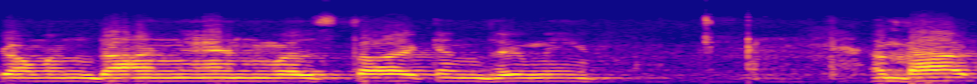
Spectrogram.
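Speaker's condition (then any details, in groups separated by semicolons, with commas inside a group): ALS (Lou Gehrig's disease); no medication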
